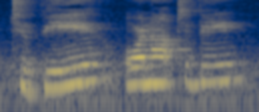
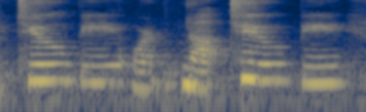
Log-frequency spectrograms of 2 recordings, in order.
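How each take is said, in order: First: BE carries the weight in "to be or not to be"; "to" said lightly, leaning on "be"; stress on BE. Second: Both TO words stretched and leaned on in "to be or not to be"; stress on TO. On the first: Student tries an emphasis for a script score, stress on "be". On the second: Student tries another emphasis for a script score, stress on "to". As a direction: draw out "to" each time, heavier than "be". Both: Shown as a demonstration. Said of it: "where you're putting that emphasis on words".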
